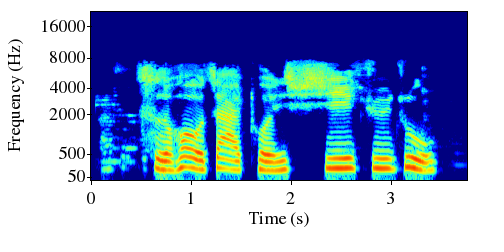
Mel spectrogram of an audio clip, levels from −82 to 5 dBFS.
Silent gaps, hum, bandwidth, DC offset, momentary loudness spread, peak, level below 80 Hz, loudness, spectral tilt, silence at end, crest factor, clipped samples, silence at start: none; none; 7.8 kHz; under 0.1%; 5 LU; -2 dBFS; -54 dBFS; -15 LUFS; -5 dB/octave; 0.35 s; 14 dB; under 0.1%; 0.1 s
